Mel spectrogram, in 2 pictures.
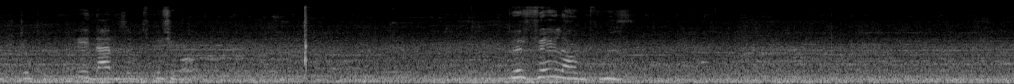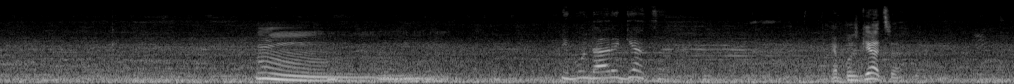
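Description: A young girl talks and laughs nearby.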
